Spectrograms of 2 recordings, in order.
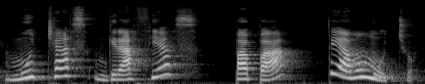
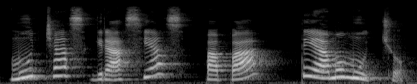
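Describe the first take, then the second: First: It is said with a Spanish accent from Spain. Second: It is said with a Latin American Spanish accent. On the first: "na Espanha, falaria"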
